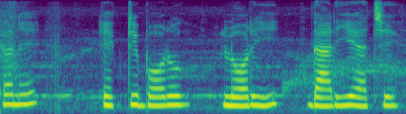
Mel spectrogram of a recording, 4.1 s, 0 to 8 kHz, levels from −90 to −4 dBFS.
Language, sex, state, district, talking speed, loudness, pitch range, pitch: Bengali, female, West Bengal, Alipurduar, 90 wpm, -14 LUFS, 230-260 Hz, 240 Hz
